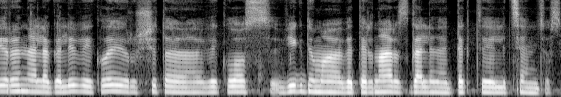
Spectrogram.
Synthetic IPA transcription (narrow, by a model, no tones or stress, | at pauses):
iːɾɐnʲɛlʲɛɡɐlʲɪʋʲɛɪklˠɐɪɪɾʊʃʃʲɪt̪ɑʋʲɛɪklˠoːsʋʲiːɡd̪ʲɪmɐʋʲɛt̪ʲɛɾʲɪnɑːɾɐsɡɑːlʲɪnʲɛt̪ʲɛkt̪ʲɪlʲɪsʲɛnʲzʲɪjʊs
